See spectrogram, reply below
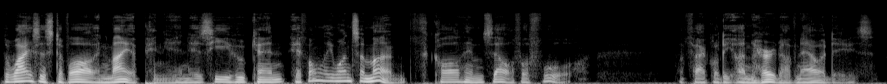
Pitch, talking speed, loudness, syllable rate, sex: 100 Hz, 160 wpm, -19 LUFS, 4.5 syllables/s, male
